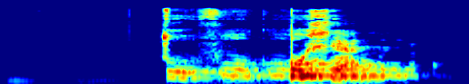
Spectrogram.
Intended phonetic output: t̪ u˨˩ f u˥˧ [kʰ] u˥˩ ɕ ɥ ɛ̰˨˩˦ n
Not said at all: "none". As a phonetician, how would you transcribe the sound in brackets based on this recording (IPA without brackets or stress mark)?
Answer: k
